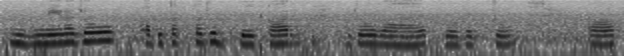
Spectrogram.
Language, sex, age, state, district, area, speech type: Urdu, female, 18-30, Uttar Pradesh, Gautam Buddha Nagar, rural, spontaneous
